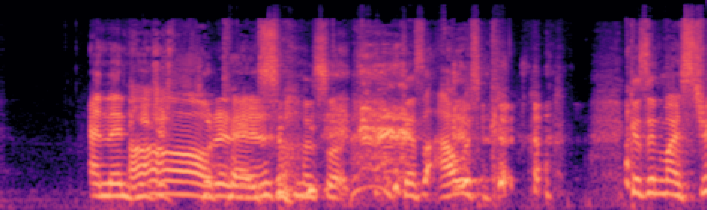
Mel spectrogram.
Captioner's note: laughs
